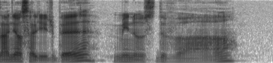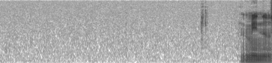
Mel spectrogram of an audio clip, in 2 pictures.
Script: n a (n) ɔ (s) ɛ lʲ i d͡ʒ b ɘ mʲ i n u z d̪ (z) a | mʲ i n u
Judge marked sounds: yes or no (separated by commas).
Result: no, yes, no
